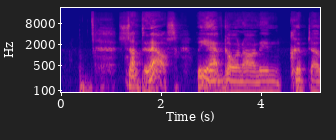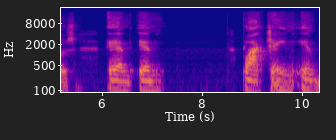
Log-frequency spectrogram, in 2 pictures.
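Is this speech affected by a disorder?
Yes: speech impediment; slight speech impediment.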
